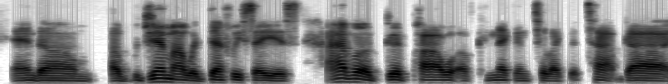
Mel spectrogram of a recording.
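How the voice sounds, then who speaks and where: A man with a New York accent and a very deep, low pitch, recorded with a dry, close sound, no echo, and a quiet background. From Queens, New York. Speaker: actor and entrepreneur. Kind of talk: podcast interview.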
